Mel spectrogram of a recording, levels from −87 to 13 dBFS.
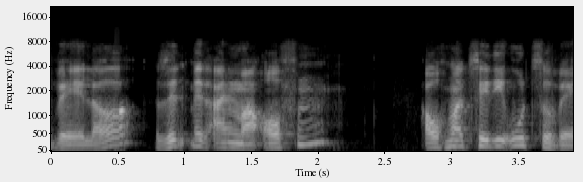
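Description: A speech clip with short concealed packet loss: at 0.47–0.53 s and 1.31–1.35 s, audio arrived too late and was patched by extending the preceding sound, leaving brief smeared wobbles.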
